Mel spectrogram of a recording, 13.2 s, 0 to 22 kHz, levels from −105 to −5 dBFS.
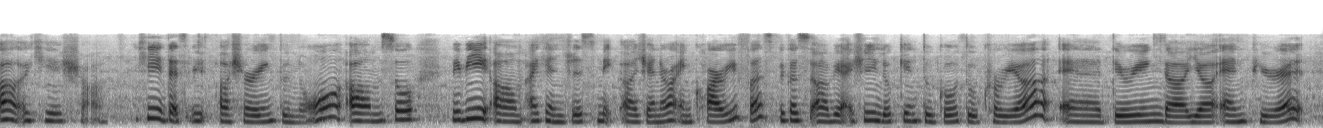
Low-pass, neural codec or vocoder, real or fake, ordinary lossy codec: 7.2 kHz; codec, 24 kHz, 3.1 kbps, DualCodec; fake; none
